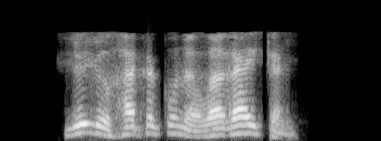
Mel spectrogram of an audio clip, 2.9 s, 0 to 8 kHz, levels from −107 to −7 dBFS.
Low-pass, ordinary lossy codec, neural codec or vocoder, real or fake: 7.2 kHz; AAC, 16 kbps; codec, 32 kHz, 1.9 kbps, SNAC; fake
